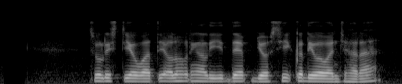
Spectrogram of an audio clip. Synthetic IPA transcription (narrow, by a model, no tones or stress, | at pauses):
sulist̪iowat̪iɔlɔhk̚niŋalidɛp̚d͡ʒosikərdiwawaɲt͡ʃaɾa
